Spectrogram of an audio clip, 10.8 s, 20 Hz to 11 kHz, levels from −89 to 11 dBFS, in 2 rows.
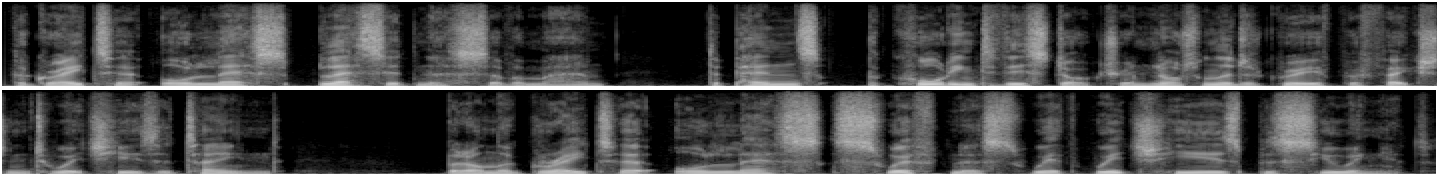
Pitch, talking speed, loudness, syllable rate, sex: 110 Hz, 205 wpm, -19 LUFS, 5.6 syllables/s, male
